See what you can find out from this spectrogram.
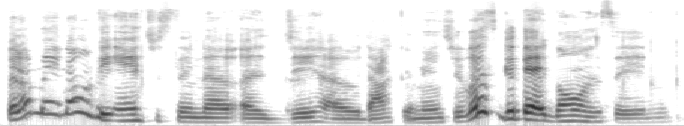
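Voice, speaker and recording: A man's voice: mid-range voice, huge pitch swings, brisk, darkish tone, no room sound, clean studio sound. A man hosting a podcast in casual chat, laughing often and teasing his co-hosts. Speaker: podcast host.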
